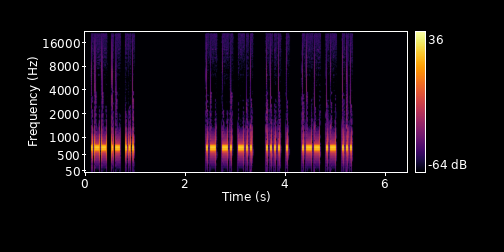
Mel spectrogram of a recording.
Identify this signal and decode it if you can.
Morse code, heard as a keyed tone, about 35 wpm, 700 Hz. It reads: WAS AND HE WAS
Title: Speed-Racing - Sets of 3 Words 30wpm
